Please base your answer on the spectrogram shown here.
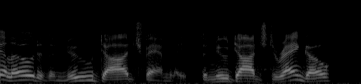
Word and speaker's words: Dodge: Okay, it's pronounced Dodge. I don't want to tell you how to do your job, pal, but I'm pretty sure it's a soft D. Let's just try Dodge.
